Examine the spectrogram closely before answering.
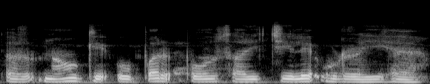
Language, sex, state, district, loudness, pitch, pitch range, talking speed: Hindi, male, Uttar Pradesh, Saharanpur, -16 LUFS, 125 Hz, 120-130 Hz, 140 wpm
